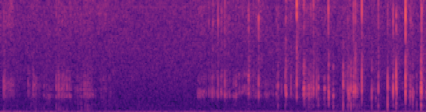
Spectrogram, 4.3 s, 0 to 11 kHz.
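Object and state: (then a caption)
Plastic moon lamp tapped with nails. A handheld, hollow spherical LED moon lamp of 3D-printed plastic, lit from inside and changing colour, is tapped and scratched with long manicured nails and fingertips. Soft, bright scratching and rubbing of the plastic shell comes first, then a quicker run of sharp, dry clicking taps that die away at once. It is all quiet, over a steady low hum.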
